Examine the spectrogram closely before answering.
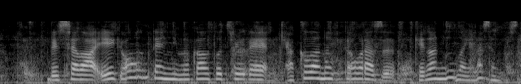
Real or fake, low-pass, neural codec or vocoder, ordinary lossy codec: fake; none; codec, 16 kHz, 4.8 kbps, FACodec; none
